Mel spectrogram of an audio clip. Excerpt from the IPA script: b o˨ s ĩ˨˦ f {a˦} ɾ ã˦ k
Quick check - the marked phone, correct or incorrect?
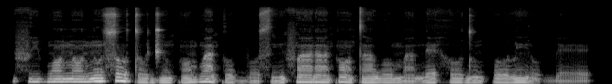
incorrect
